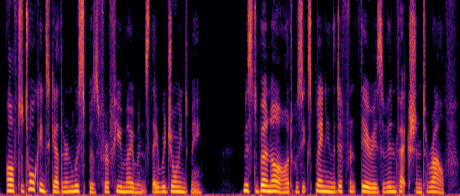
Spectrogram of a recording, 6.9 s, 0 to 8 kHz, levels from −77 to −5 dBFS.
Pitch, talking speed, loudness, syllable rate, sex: 195 Hz, 200 wpm, -18 LUFS, 6.4 syllables/s, female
